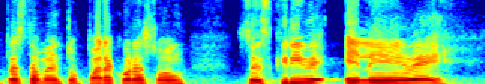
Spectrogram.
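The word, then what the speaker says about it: לב: se usaba en el Antiguo Testamento para corazón se escribe L-E-B, y es Leb, ¿cierto?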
